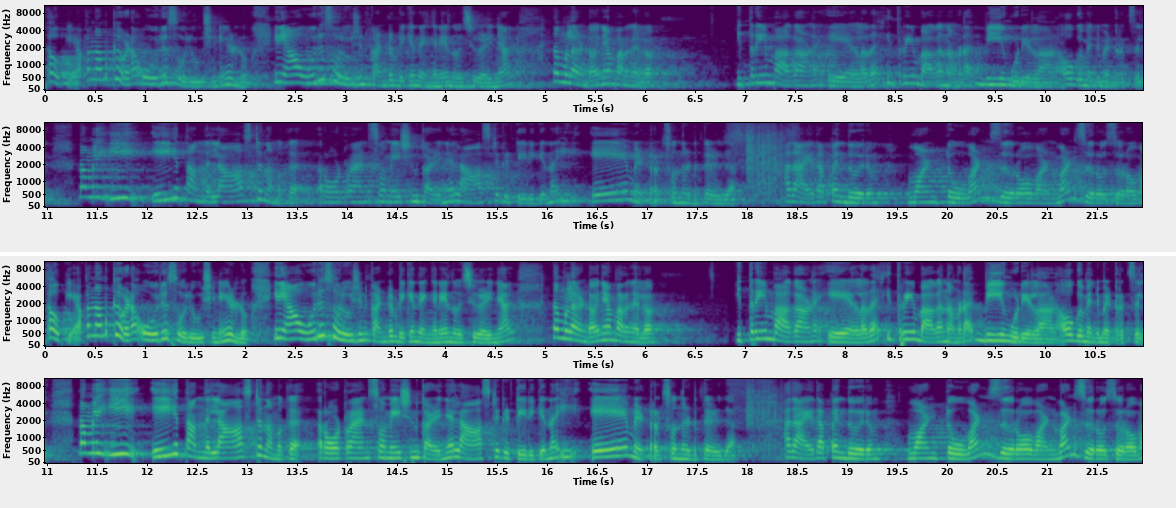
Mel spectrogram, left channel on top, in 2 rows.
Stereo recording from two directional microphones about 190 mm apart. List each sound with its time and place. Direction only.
0.0 s a woman's voice: 45° right (ahead or behind)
